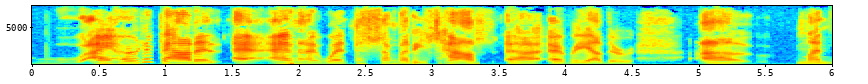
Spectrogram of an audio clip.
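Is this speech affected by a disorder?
Yes: cleft lip and palate; severe congenital cleft lip, no mouth roof, failed surgery 18 months, reconstructions, Eustachian hearing problem.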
